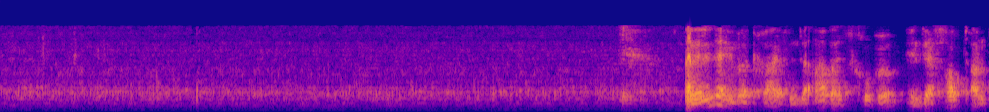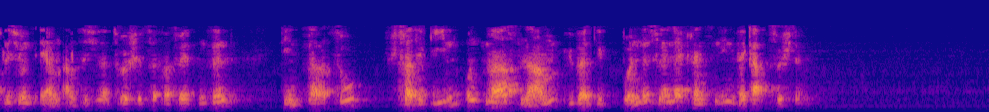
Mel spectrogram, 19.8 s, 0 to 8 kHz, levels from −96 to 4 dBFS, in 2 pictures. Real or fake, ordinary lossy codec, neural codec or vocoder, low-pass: fake; AAC, 16 kbps; vocoder, 22.05 kHz, 80 mel bands, HiFi-GAN; 7.2 kHz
